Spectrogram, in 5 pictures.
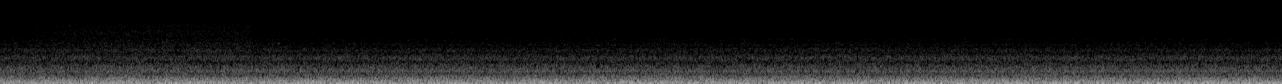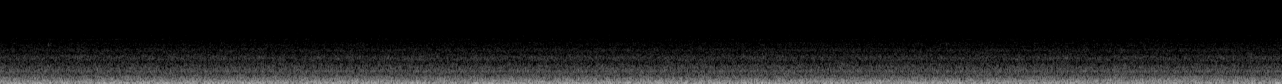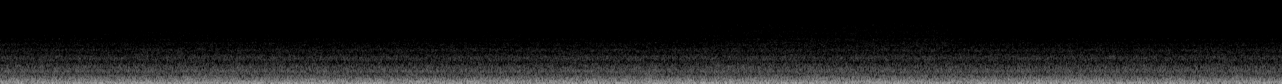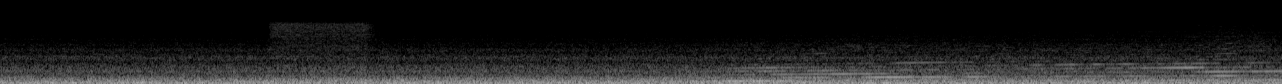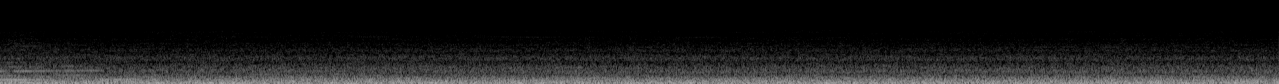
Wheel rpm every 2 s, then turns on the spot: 0, 0, 0, 0, 0, 0, 0, 0, 0, 0, 0, 0, 0, 0, 0, 0, 0, 0, 0, 0, 0, 0, 0, 0, 0, 0, 0, 0, 0, 0, 0, 0.
none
